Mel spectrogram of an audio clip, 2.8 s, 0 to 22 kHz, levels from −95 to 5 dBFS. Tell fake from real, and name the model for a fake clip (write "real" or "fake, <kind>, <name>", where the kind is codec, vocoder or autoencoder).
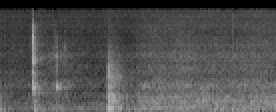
fake, codec, SNAC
